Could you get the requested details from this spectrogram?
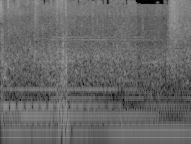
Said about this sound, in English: I'm thinking that it would be somewhere where you can hear it. You can hear the falls and hear the water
